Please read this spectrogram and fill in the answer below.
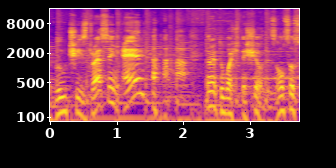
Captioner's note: laughs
